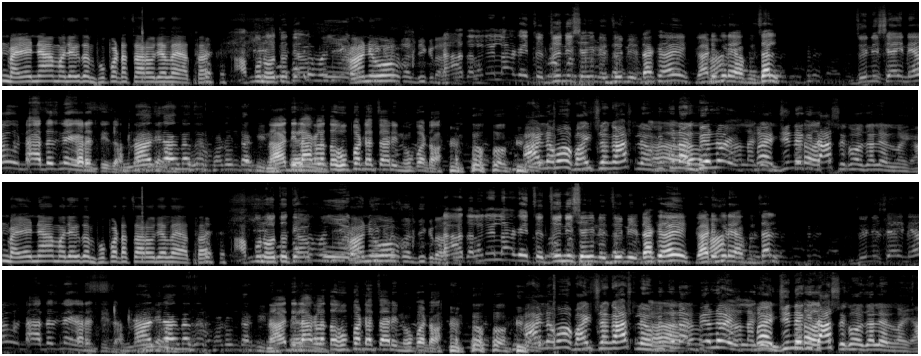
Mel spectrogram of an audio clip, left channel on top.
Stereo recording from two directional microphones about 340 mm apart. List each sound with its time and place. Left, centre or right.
0.0 s speech: centre
2.8 s speech: right
3.5 s speech: centre
4.4 s speech: right
6.1 s a man's voice: right
9.5 s speech: left
10.5 s speech: left
11.8 s speech: centre
14.3 s speech: centre
16.3 s speech: right; by 18.2 s centre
